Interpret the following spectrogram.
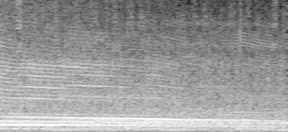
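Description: A male sports commentator's long, drawn-out excited shout, held as one unbroken note with its pitch sliding slowly down, over arena noise.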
